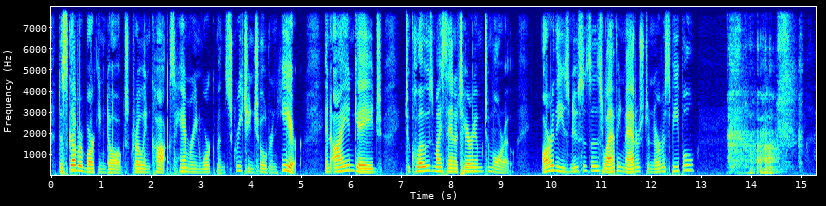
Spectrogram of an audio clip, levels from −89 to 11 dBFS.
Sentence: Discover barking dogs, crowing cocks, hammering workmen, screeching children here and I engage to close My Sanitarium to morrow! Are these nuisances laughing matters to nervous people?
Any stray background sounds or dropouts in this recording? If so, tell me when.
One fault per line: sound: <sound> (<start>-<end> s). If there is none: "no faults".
sound: laugh (13.5-15.1 s)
